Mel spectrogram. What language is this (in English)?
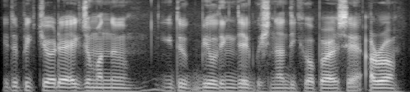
Naga Pidgin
